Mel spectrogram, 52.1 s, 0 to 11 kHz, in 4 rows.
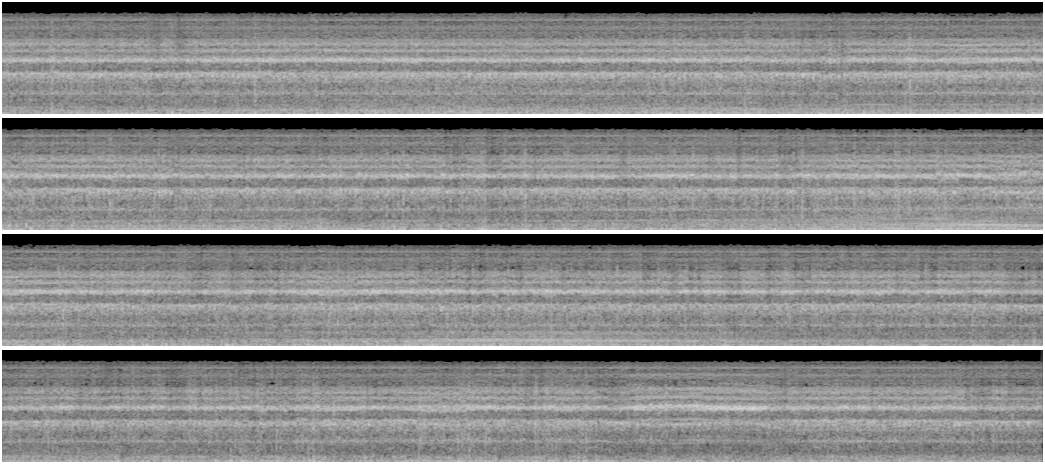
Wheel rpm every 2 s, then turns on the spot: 160, 160, 160, 160, 160, 160, 160, 160, 160, 160, 160, 160, 160, 160, 160, 170, 160, 170, 170, 160, 160, 160, 160, 160, 160, 160.
none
